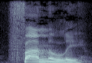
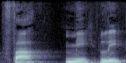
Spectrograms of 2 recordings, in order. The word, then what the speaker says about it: family: I have bought many gifts for my family. Pas family, family. Qu'est-ce qui se passe en fait ? voyelle contrairement au français c'est ces trois premières lettres c'est pas famili c'est famil et là vous retrouvez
